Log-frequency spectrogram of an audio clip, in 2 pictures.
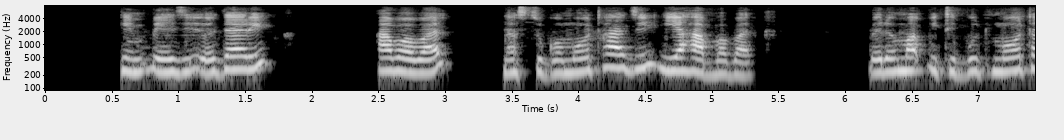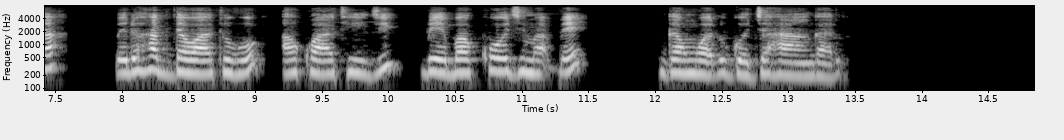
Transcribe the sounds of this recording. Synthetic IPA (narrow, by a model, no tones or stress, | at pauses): himɓed͡ʒiɗɔdaɾi | habaβal | nastuɡɔmɔtaːd͡ʒijaɦababal | ɓɛɗɔmaɓːitibutmɔta | ɓɛɗɔɦab̚dawatuɡɔʔakwatiːd͡ʒibɛbakːoːd͡ʒimaɓːɛ | ŋɡamwaɗuɡɔd͡ʒaɦaŋɡal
